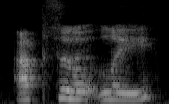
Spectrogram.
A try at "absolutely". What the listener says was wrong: No, harder T. No, you're not saying the T hard enough. No, harder T. Yeah, yes you can.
